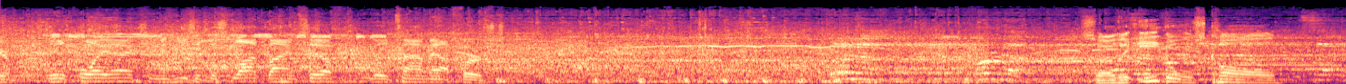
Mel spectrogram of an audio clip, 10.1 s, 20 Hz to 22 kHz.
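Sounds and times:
stadium crowd voices: 0:00.0 - 0:10.0.

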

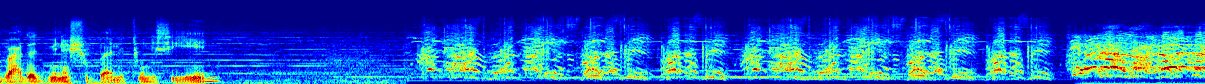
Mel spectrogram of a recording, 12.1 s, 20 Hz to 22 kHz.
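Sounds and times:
crowd chanting in unison: 0:04.1 - 0:12.0
rough crowd noise: 0:04.1 - 0:12.0.

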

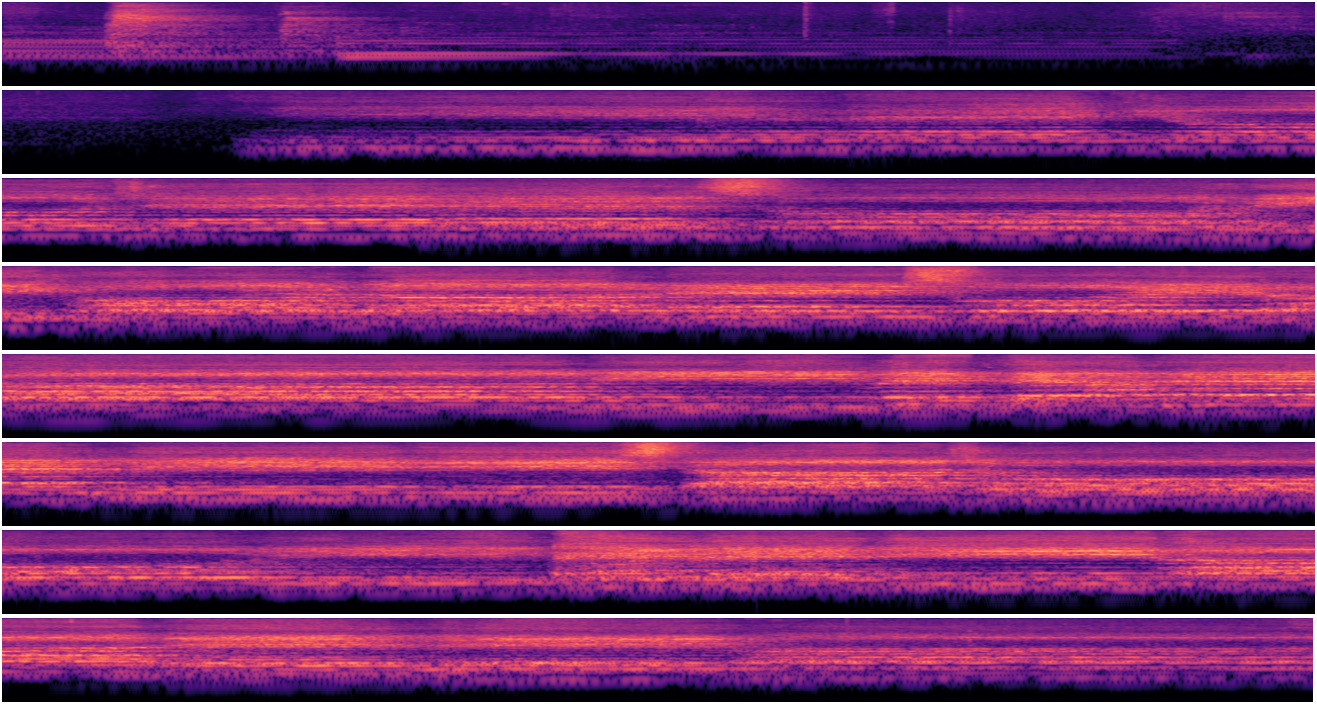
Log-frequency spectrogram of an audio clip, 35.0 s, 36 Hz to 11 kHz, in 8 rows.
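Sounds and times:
male choir singing in harmony: 0:05.1 - 0:35.0.

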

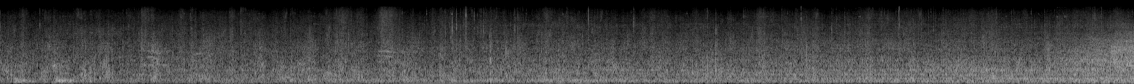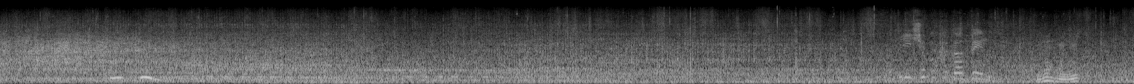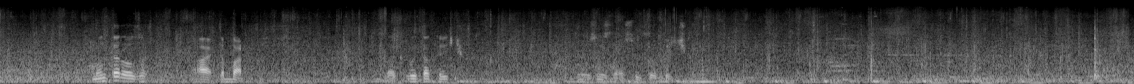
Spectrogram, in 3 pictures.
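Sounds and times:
cars driving past on snowy road: 0:00.0 - 0:34.0.

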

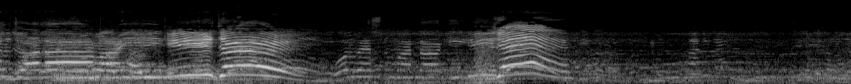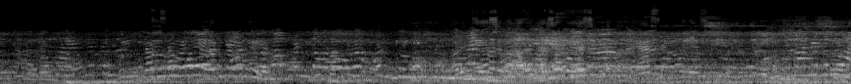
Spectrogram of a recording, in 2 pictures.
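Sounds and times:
overlapping chatter: 0:00.0 - 0:17.0.

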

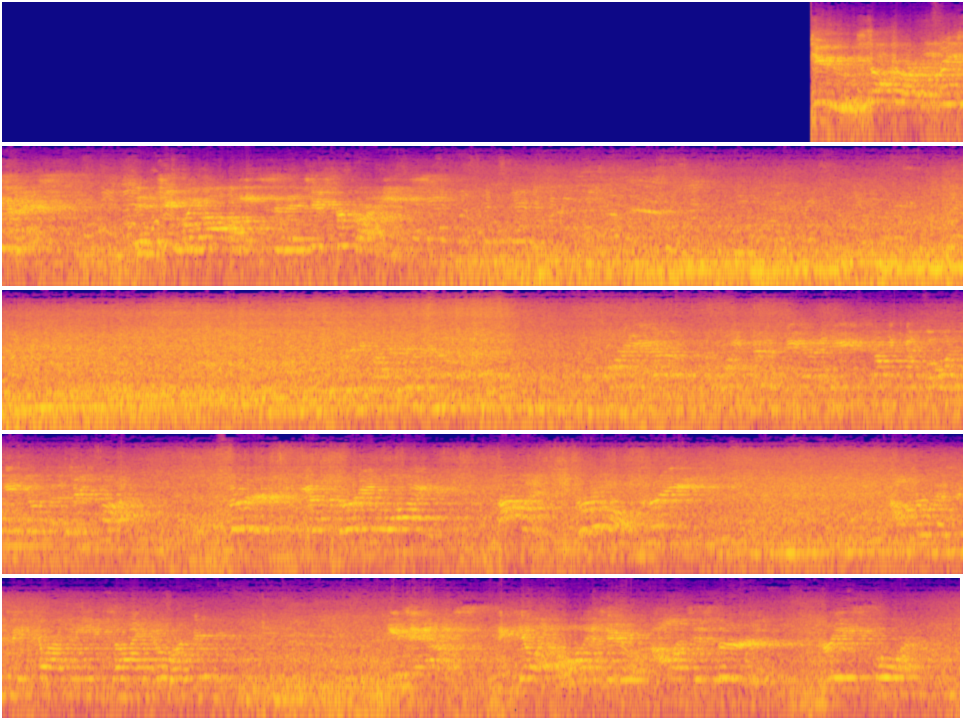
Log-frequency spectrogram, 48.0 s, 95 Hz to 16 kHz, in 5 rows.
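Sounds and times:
announcer calling race: 0:08.1 - 0:16.6, 0:25.0 - 0:36.8, 0:37.6 - 0:41.0, 0:42.2 - 0:47.9
race car engines: 0:08.1 - 0:48.0.

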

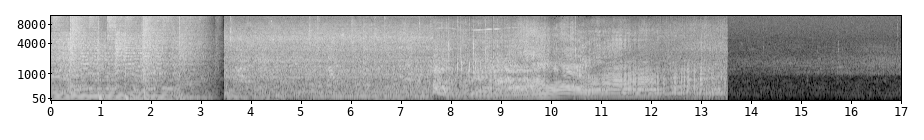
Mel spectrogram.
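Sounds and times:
rally car engine revving: 0:03.5 - 0:13.6.

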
